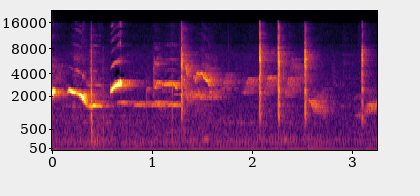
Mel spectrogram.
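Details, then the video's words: Murai batu (white-rumped shama) lure song for a bird that is not singing: loud swooping whistles, a long level note, then several crisp sharp clicks. "Solusi murai ngiriwik kurang gacor cukup dengarkan suara pancingan ini pasti nyangut"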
